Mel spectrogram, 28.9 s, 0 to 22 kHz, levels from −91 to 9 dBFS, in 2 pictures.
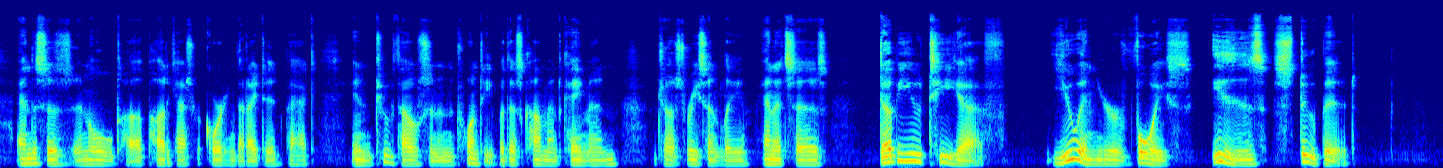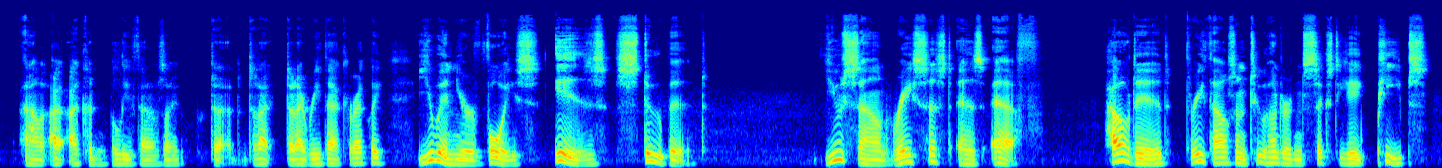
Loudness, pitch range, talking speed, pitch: -28 LUFS, 100-130 Hz, 130 wpm, 105 Hz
